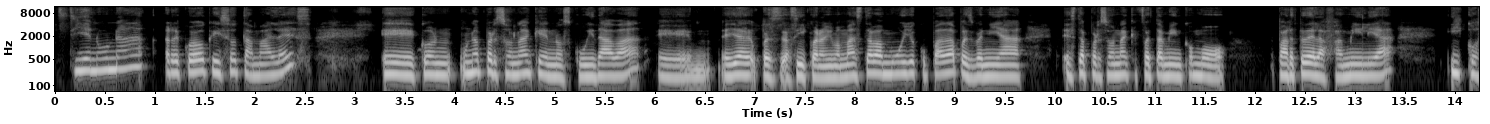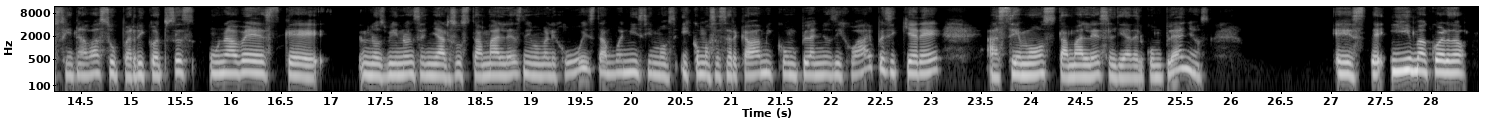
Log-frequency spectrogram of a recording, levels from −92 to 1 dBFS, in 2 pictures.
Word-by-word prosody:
Sí, 245 0 -1
en 250 -1 0
una 280 +5 -2 0.2
recuerdo 225 +2 0
que 230 -2 -1
hizo 230 +3 -4
tamales, 205 - -4 0.7
eh, 200 -2 +1
con 195 -1 -1
una 220 +1 -1
persona 205 -1 -1
que 210 -4 -2
nos 175 -2 -2
cuidaba. 180 -2 0
Em, 165 - -3
ella, 190 +2 +2
pues, 175 -4 -1
así, 180 -2 0
cuando 165 -1 +1
mi 165 - +1
mamá 170 +2 +1
estaba 210 +4 +2
muy 205 +1 -1
ocupada, 215 +2 -1
pues 195 -6 0
venía 175 0 +1 0.4
esta 195 +2 -2
persona 195 0 -2
que 185 - -15
fue 190 +1 -1
también 180 -1 0
como 180 -2 -1 0.5
parte 185 +1 +1
de 195 -2 +5
la 180 -2 +1
familia, 185 +2 -1 0.5
y 215 -2 0
cocinaba 195 0 -4
superrico. 190 -2 -1
Entonces, 225 +4 -2
una 215 0 +2
vez 215 -3 +2
que 185 - +1 0.3
nos 190 -3 +1
vino 190 +1 +2
a - - +1
enseñar 190 -3 +1
sus 190 +2 -6
tamales, 190 +2 0
mi 200 - -1
mamá 185 0 -1
le 185 - -3
dijo: 185 +3 -9
"Uy, 175 -10 -1
están 170 +10 -4
buenísimos". 210 -5 -2
Y 205 - -5
como 200 -1 -1
se 185 - -5
acercaba 185 +2 -1
a - - -1
mi 215 0 0
cumpleaños, 195 0 -2
dijo: 195 +1 -4
"Ay, 225 +7 -4
pues, 260 -5 -3
si 220 - -2
quiere, 215 +3 +1 0.4
hacemos 190 +3 +2
tamales 175 +2 +2
el 175 - 0
día 170 0 0
del 165 - -2
cumpleaños". 190 +3 0 1.3
Este, 205 -1 +2
y 240 +2 +10
me 245 0 +9
acuerdo 225 -2 +6
195 Hz, 165 wpm, -26 LUFS, 180-215 Hz, 1.3 s, y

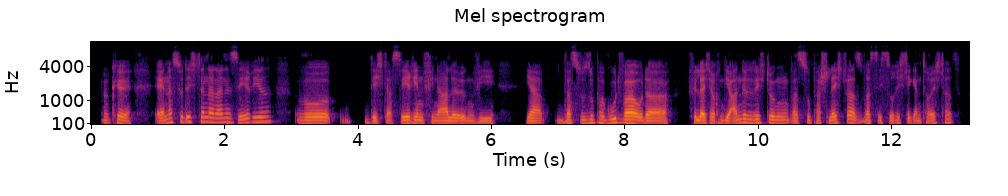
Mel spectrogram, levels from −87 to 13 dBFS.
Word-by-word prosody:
Okay. 125 -2 -1 0.3
Erinnerst 160 - -1
du 190 - -1
dich 185 0 -1
denn 185 -1 -2
an 175 -2 +2
eine 165 +1 -1
Serie, 180 +7 -1 0.3
wo 125 -1 +2 0.4
dich 115 -6 -3
das 105 -1 -5
Serienfinale 120 -2 +2
irgendwie, 110 -1 -1 0.4
ja 110 -3 +1
was 115 - -2
so 130 - -5
super 135 +1 -1
gut 145 +4 0
war 135 -1 +9
oder 110 -1 +2 0.2
vielleicht 125 0 +4
auch 125 - -1
in 125 - -4
die 120 - +3
andere 140 +3 +1
Richtung, 135 -3 0
was 115 0 -2
super 125 -1 -4
schlecht 130 +5 -2
war, 150 - +3
also 135 - -2
was 120 0 -2
dich 115 - -7
so - - -4
richtig 115 -1 -5
enttäuscht 115 +3 -4
hat? - - -8
125 Hz, 170 wpm, -24 LUFS, 115-140 Hz, 0.4 s, war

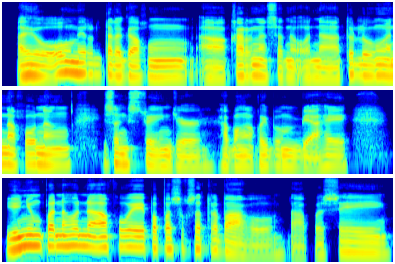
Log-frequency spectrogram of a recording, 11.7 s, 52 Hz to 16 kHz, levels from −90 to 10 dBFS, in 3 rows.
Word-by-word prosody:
Ay, 110 +2 +4
oo. 110 +5 +2
Meron 120 -3 0
talaga 105 -3 +2
akong, 100 -1 -1
ah, 95 0 -1
karanasan 105 -2 -1
noon, 95 0 -3
natulungan 110 +4 0
ako 105 +1 -1
ng 100 -2 0 0.4
isang 105 -1 -1
stranger 95 -3 -3
habang 95 -1 -3
ako'y 95 +3 -4
bumabiyahe. 90 0 -3 0.5
'Yun 145 +7 +5
'yung 165 - +3
panahon 165 +1 +4
na 150 -2 +6
ako, 155 +1 -1
eh, 150 -1 +5
papasok 135 -3 -2
sa 130 +3 -2
trabaho 90 -10 -2 0.2
tapos, 80 +5 -7
eh, 105 -2 -3
100 Hz, 140 wpm, -25 LUFS, 95-120 Hz, 0.5 s, na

